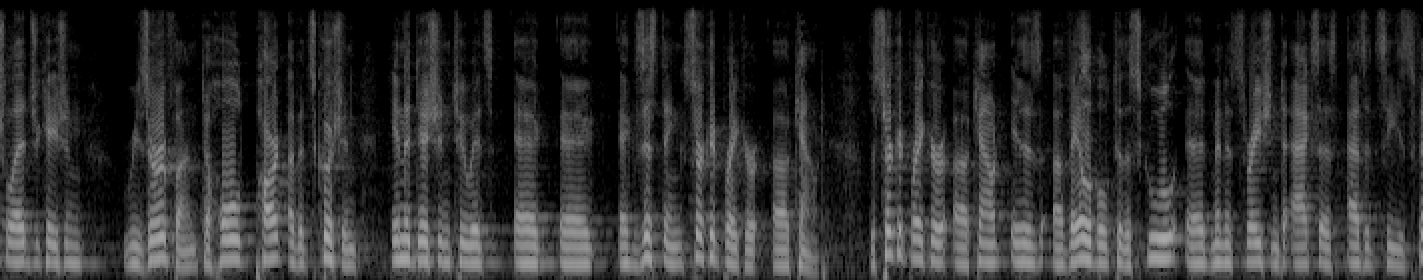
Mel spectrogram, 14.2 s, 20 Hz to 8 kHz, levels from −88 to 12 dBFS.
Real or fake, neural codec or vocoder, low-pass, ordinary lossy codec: real; none; 7.2 kHz; AAC, 48 kbps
